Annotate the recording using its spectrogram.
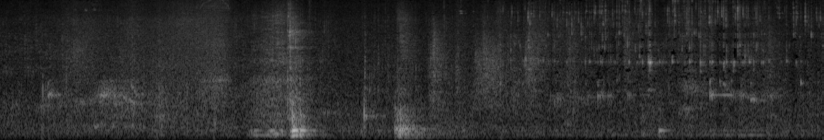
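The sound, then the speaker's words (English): Water trickles and splashes as it is poured into a glass, with a couple of brief clinks and soft drips, no voices. “If you need some water, go ahead, get yourself some water.”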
